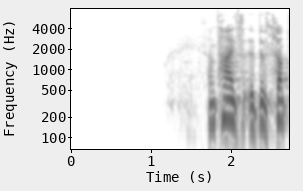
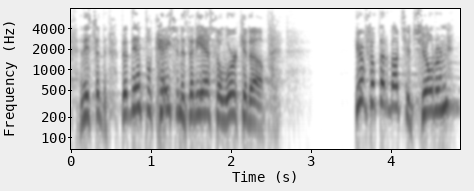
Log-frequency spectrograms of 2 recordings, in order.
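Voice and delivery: ordinary talk

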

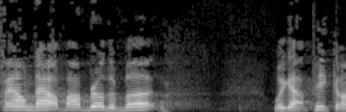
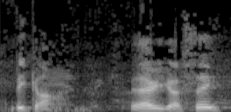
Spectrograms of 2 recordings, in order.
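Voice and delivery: ordinary talk

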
